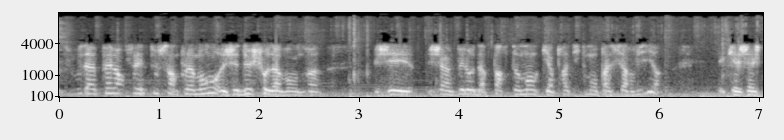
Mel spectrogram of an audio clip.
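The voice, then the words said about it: Southern French accent. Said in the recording (French): “J'aime bien ton accent, t'as un accent corse, non? ... Nîmes, un peu du sud”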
